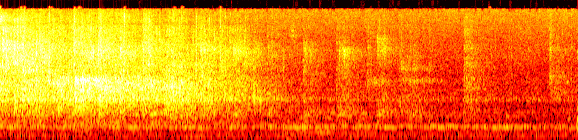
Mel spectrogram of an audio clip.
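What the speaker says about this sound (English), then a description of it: "So I want you to give a clap to every woman in your life." Applause from an audience at an ECOWAS Parliament event for International Women's Day rises at the start, then fades into a thinner patter of scattered claps.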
